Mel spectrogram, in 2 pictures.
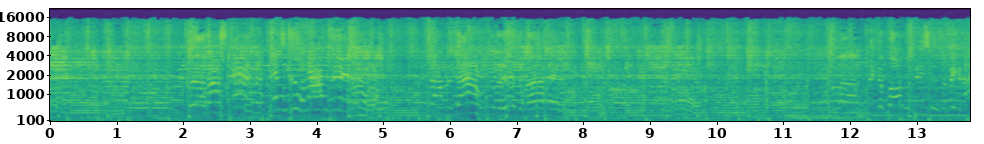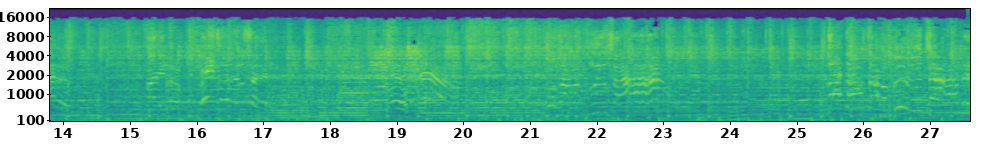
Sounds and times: Rock and roll: 0:00.0 - 0:27.6.

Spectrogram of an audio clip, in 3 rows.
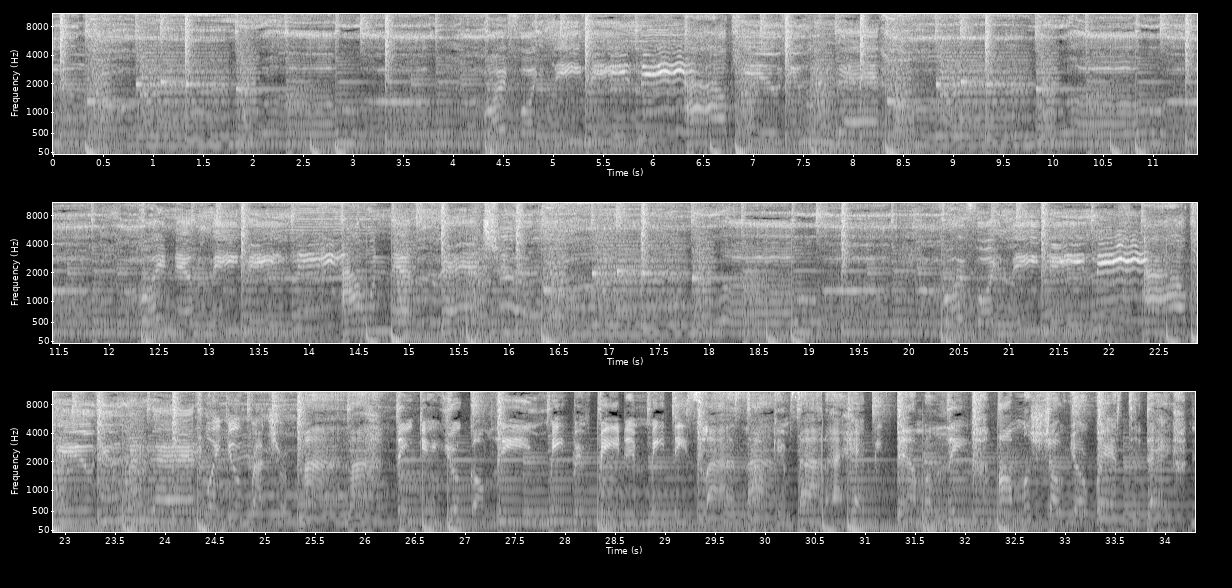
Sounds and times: Blues: 0:00.0 - 0:34.2.

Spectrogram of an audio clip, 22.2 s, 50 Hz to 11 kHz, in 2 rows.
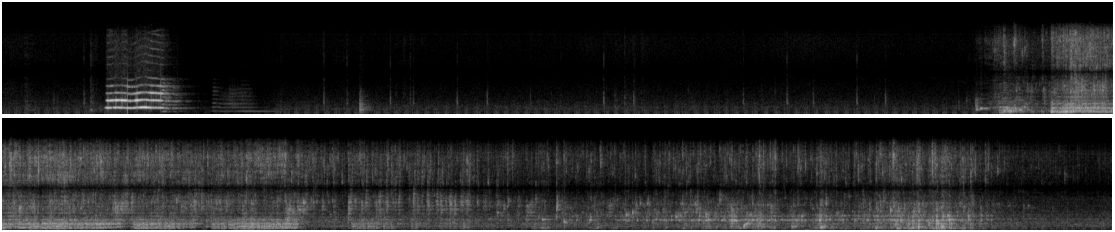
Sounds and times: Toilet flush: 0:09.8 - 0:22.2
Water: 0:09.8 - 0:22.2.

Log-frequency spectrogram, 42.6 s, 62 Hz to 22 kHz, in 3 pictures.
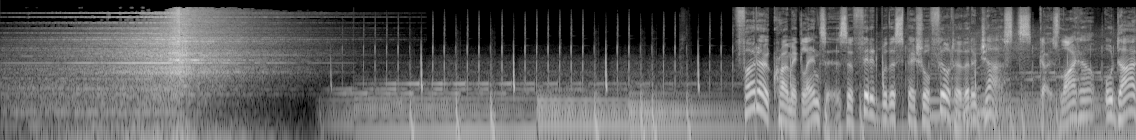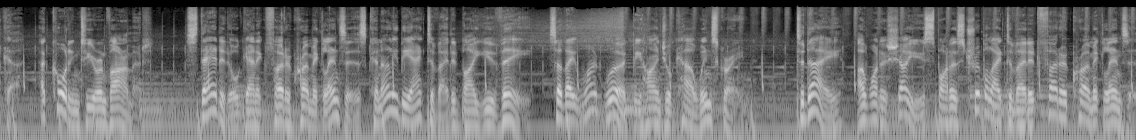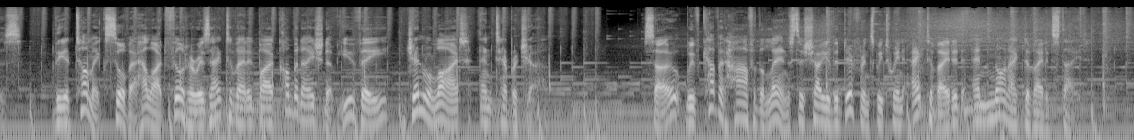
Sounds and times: Music: 0:00.0 - 0:42.5
Speech: 0:09.2 - 0:23.6, 0:24.2 - 0:35.3, 0:36.4 - 0:42.0.

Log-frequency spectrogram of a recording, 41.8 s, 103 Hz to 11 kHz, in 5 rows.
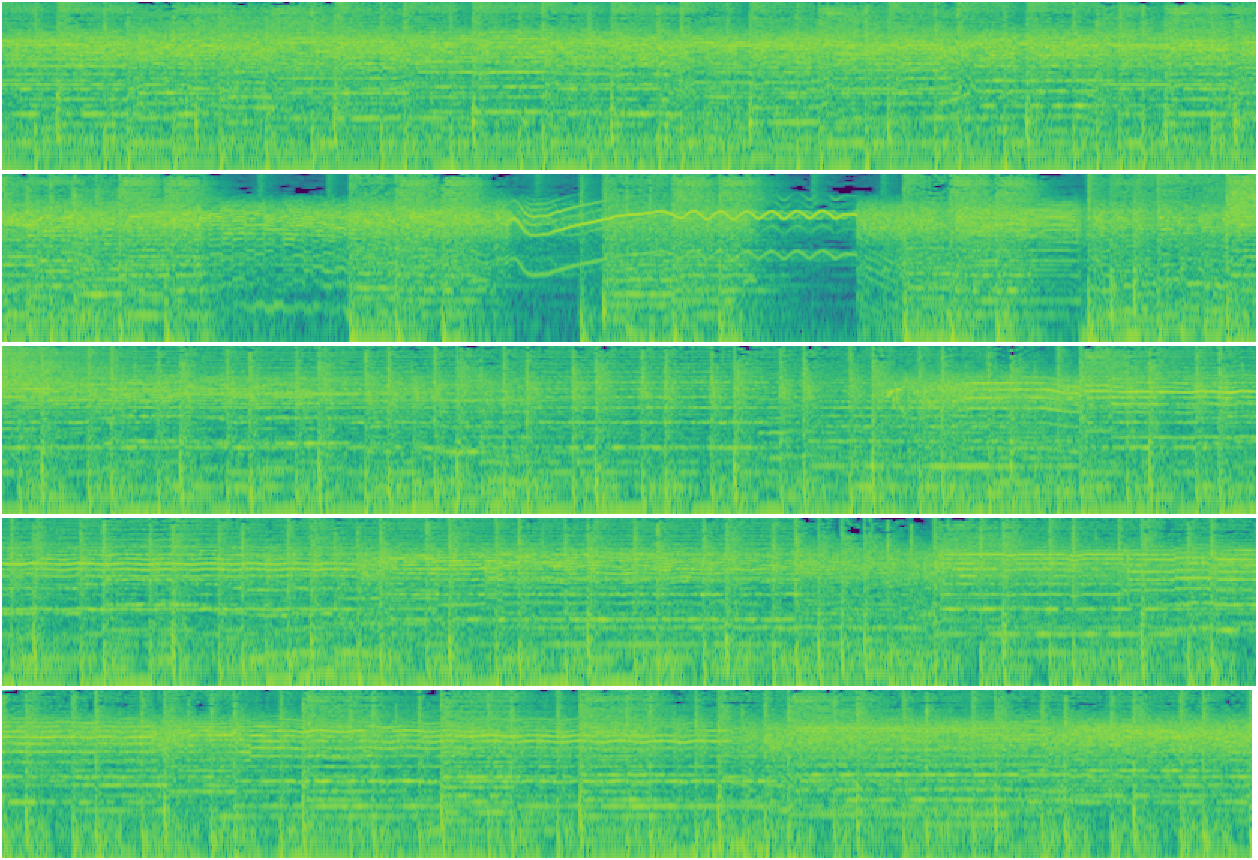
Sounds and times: Music: 0:00.0 - 0:41.7.

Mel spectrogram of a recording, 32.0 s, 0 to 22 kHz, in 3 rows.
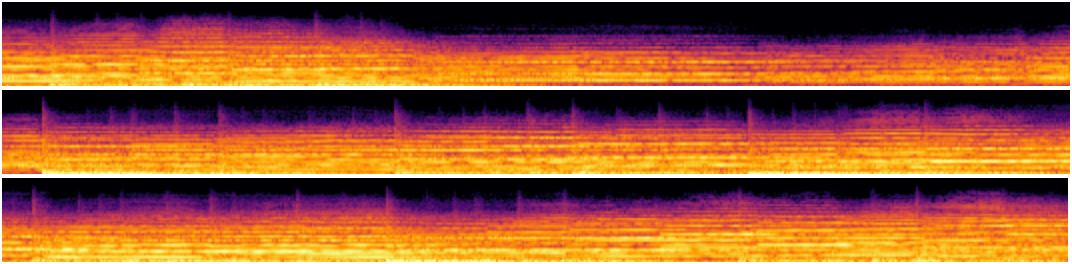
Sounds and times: Music: 0:00.0 - 0:32.0.

